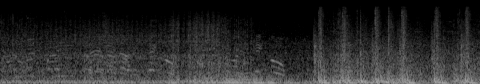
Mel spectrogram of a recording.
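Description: Gunfire in the World War II game Call to Arms: Gates of Hell, with a Wehrmacht conquest battle rumbling underneath before sharp repeated shots crack out in rapid, loud bursts, mixed with battle noise and under speech.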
